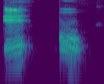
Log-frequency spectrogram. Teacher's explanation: अर्ध संवृत वे स्वर होते हैं जिन स्वरों के उच्चारण में मुख द्वार आधा बंद रहता है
